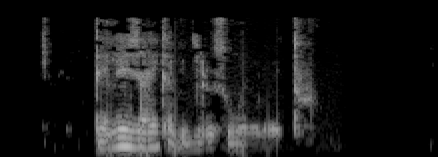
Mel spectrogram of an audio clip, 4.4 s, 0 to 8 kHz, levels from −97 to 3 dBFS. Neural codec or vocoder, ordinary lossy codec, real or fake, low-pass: none; MP3, 24 kbps; real; 7.2 kHz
